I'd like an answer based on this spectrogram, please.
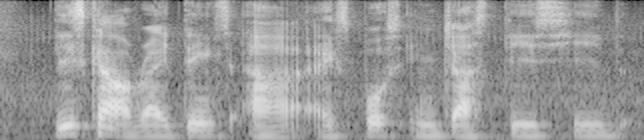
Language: English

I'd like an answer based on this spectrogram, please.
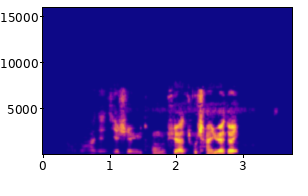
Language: Chinese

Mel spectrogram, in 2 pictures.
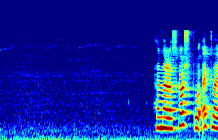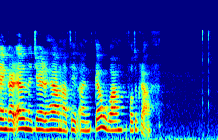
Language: Faroese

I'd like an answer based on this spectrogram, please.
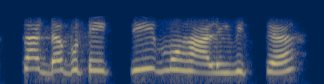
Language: Punjabi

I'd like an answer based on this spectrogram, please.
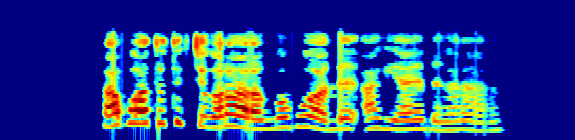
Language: Kalenjin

